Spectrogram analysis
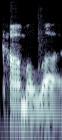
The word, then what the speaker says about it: Kamala: go back to be it's Kama like like commala not Cala not Cala right so you are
